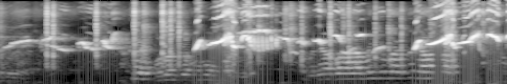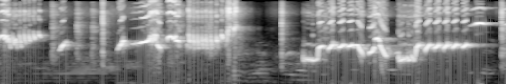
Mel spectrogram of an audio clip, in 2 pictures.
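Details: White-rumped shama, Borneo type, song used to goad lazy shamas into singing: energetic, jumbled phrases of rising whistles, harsh buzzes and chatter, ending in rapid high notes and a clear, level whistled phrase.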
